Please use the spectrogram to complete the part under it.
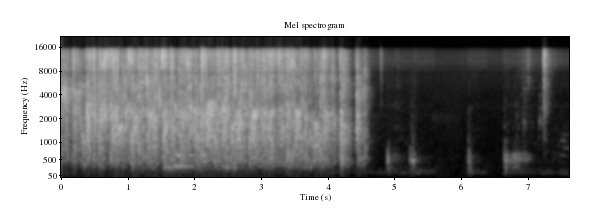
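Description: Loud, close applause from a grad student panel audience, sustained for about four seconds before stopping abruptly, followed by scattered talk and a few isolated sounds.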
